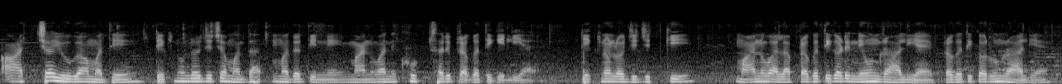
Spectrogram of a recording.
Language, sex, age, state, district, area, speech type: Marathi, male, 18-30, Maharashtra, Wardha, urban, spontaneous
